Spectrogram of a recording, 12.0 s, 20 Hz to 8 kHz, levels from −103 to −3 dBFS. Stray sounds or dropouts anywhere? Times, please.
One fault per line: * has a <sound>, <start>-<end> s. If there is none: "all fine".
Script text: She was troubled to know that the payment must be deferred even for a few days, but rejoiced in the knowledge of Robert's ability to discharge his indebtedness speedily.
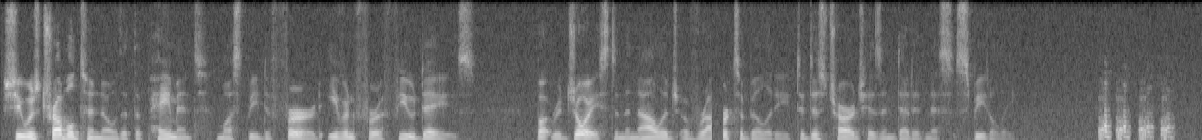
* has a dropout, 7.1-7.2 s
* has a laugh, 11.0-11.8 s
